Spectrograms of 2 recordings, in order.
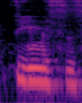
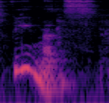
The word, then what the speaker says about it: Themis: Yes, and it's interesting because this is how you spell Themis's name. But I asked Katie how you pronounce it. Is it Themis? And she said, no, it's Femis.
